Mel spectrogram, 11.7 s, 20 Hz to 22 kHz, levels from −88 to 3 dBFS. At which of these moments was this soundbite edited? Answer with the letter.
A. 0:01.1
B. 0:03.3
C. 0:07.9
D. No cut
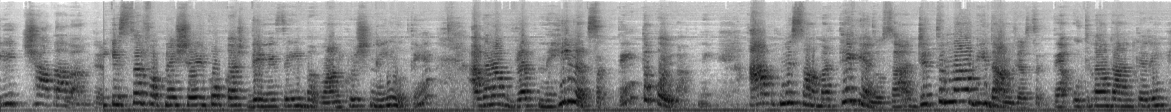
A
